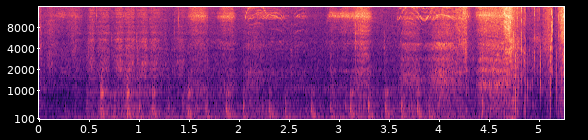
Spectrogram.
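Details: Nissan 370Z after drift-event damage: rapid dry clicking and rubbing, about three to four knocks a second, as a loose suspension arm is rocked by hand on the other side. A replacement part had no play. Worn suspension joint play.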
